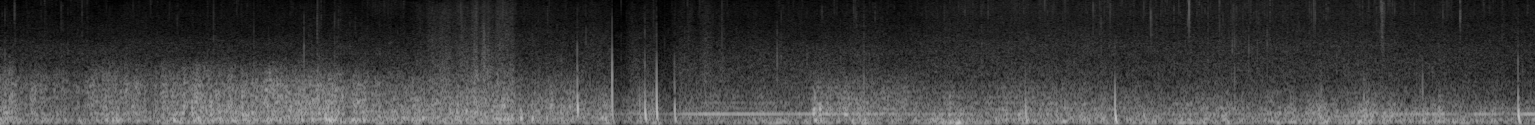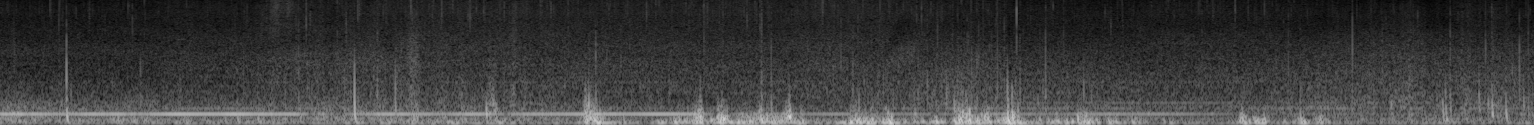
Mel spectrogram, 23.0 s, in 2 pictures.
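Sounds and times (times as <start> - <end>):
rain at Coolhaven in Rotterdam: 0.0 - 23.0
thunder at Coolhaven in Rotterdam: 0.0 - 23.0.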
